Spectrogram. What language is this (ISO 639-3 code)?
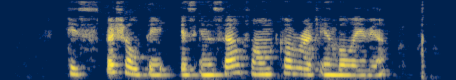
eng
